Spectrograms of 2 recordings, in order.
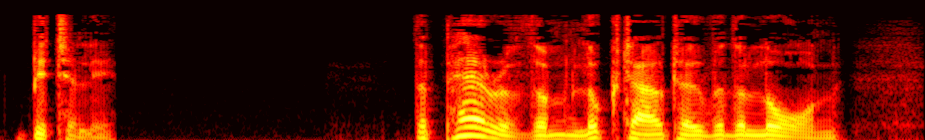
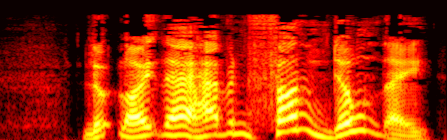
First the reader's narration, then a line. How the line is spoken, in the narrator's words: Hagrid said happily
